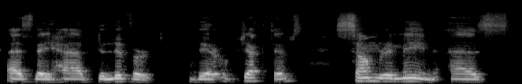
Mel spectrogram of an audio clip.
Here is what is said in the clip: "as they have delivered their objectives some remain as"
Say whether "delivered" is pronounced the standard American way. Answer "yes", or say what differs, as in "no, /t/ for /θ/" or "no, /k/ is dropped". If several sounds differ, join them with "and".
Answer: yes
